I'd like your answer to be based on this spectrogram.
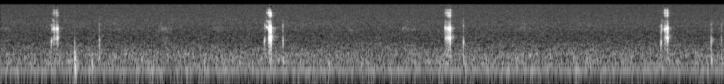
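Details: Baby girl hiccuping before sleep: four soft, sharp hiccups about two seconds apart in a quiet room; ordinary infant hiccups.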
